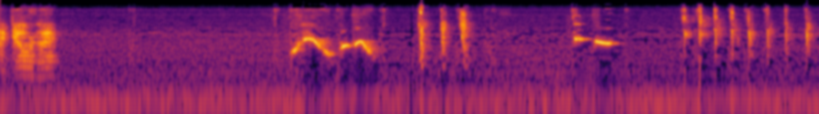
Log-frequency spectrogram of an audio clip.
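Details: A male Congo African grey parrot talking: a short voice-like phrase, then looping rising-and-falling whistles and quick sharp clicks, over a low steady hum.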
